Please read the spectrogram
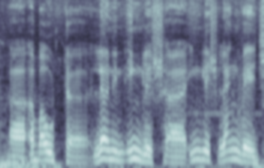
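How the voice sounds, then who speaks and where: Against noticeable background noise, a man with a Sri Lankan accent speaks in a fairly high pitch with ordinary pitch variation. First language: Sinhala. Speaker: English teacher. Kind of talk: tutorial. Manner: halting, many fillers as deliberate broken English demo.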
